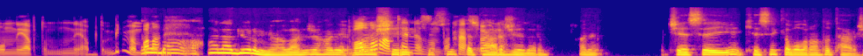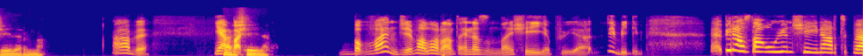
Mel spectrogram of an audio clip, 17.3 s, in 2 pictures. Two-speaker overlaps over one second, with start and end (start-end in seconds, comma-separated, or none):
3.5-5.1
